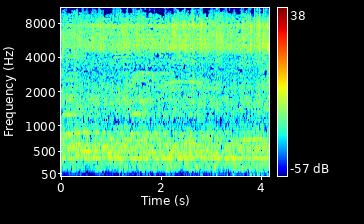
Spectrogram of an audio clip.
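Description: Steady stadium ambience from the broadcast's pitch-side microphones: an even background hiss with a faint steady hum underneath.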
